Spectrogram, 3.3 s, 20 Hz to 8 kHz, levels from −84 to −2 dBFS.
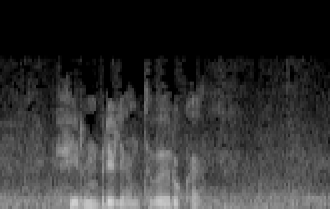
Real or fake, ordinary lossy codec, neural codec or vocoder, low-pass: real; MP3, 24 kbps; none; 7.2 kHz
